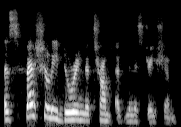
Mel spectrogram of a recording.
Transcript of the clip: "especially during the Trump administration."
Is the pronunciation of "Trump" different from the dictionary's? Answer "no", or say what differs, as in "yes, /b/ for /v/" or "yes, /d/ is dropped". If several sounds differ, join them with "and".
no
